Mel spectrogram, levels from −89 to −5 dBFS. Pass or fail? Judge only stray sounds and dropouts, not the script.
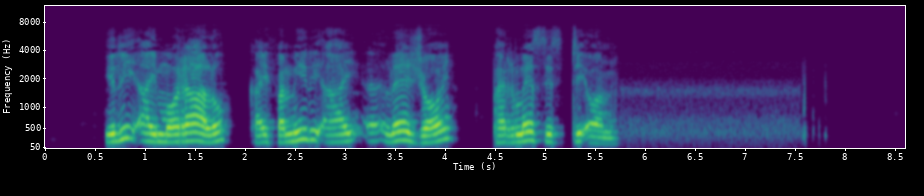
pass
